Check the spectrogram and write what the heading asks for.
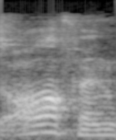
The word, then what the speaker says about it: often: The correct way is often with the T being silent.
